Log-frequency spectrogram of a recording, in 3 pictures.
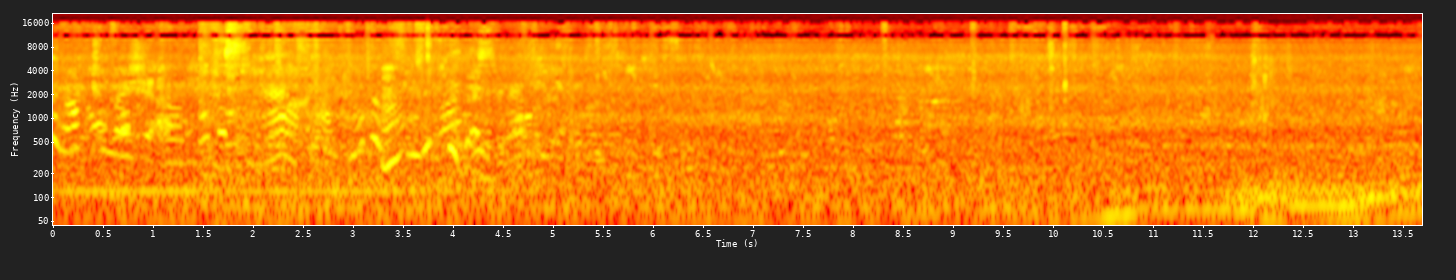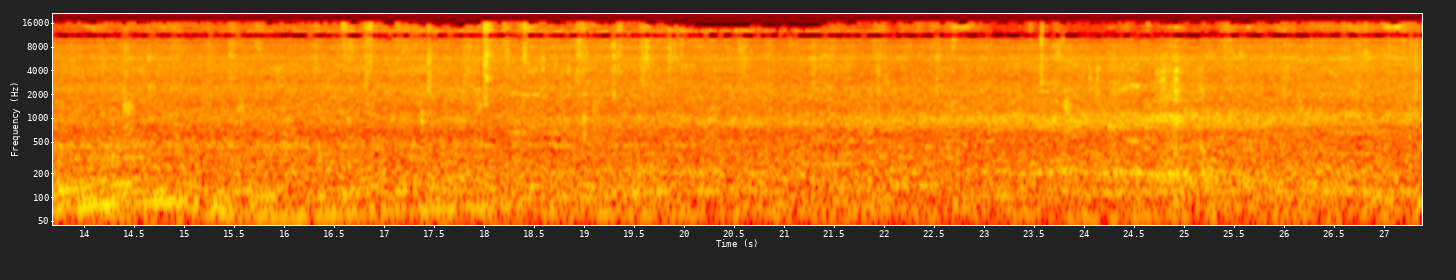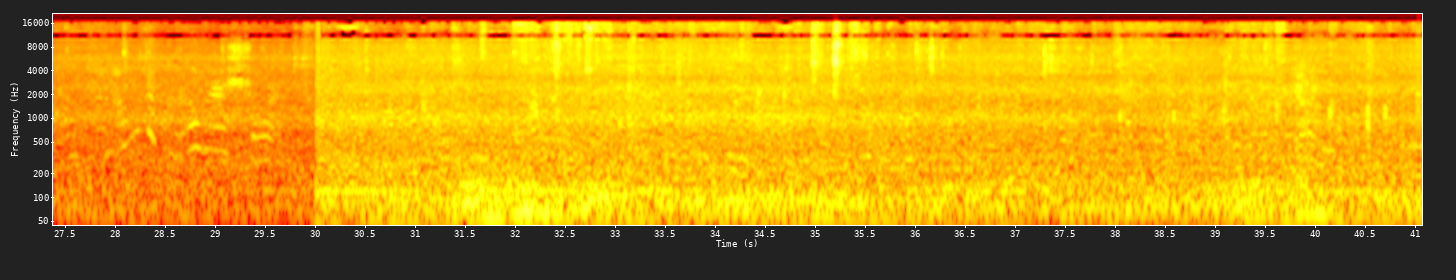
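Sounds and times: car engines and tyres: 0.0s - 41.0s
heavy vehicle rumbling past: 30.0s - 41.0s.

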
